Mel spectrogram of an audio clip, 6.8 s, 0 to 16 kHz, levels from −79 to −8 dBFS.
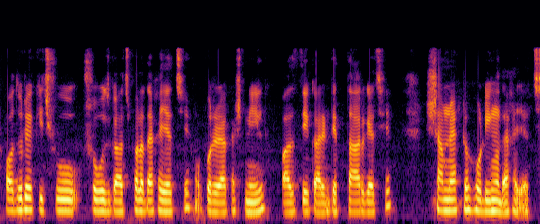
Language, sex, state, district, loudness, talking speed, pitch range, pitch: Bengali, male, Odisha, Malkangiri, -14 LUFS, 185 wpm, 130-150 Hz, 140 Hz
